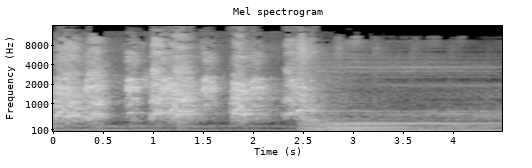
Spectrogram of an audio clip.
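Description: Dogs bark loudly in a quick run of overlapping bursts for about two seconds, surrounding a woman who got out of a car to chase them away, then the barking stops and a steady low rumble carries on.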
